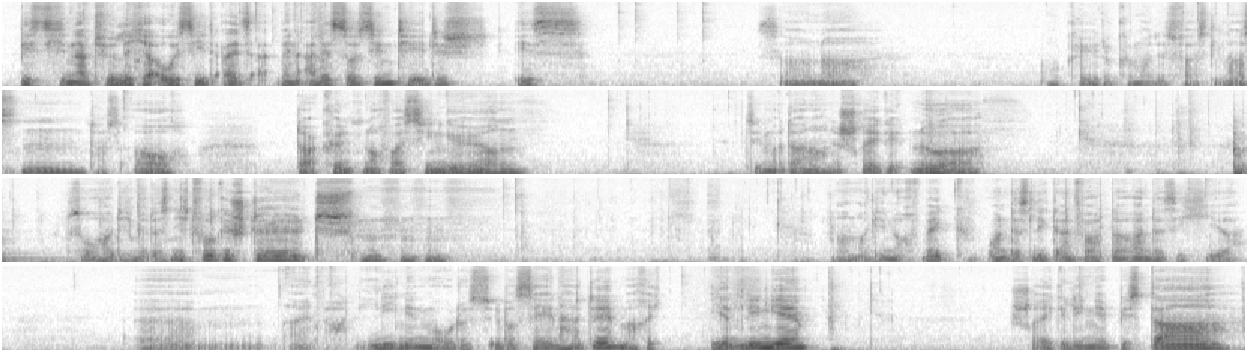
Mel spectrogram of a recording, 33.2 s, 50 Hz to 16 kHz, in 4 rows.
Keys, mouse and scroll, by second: 4.0 click, 7.8-10.5 drag, 12.2-14.0 drag, 21.9 ctrl+z, 24.4-26.2 drag, 29.3-31.2 drag.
